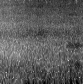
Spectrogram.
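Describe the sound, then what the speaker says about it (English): Ocean waves on the central coast of California, a steady broadband rushing surf with wind buffeting the microphone, continuous and fairly close with no voices. "I'm visiting the central coast of California, so that's where these beautiful waves are from."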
